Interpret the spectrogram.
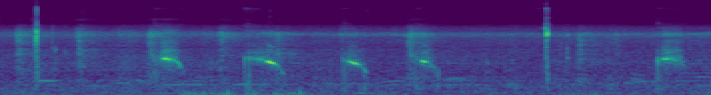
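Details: Yellow-vented bulbul at its nest, found during a nest search and calling actively: short, slurred chirps, roughly two per second, some dipping then rising, over a steady high insect drone with a few sharp clicks.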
